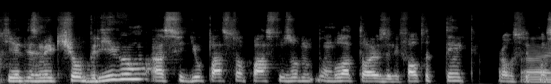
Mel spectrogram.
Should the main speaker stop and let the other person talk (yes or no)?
yes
